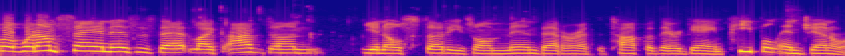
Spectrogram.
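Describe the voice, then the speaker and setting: A woman speaks with an American accent in an animated tone. Her pitch swings very widely. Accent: New York accent, stronger when excited. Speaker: live stream host. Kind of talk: casual live stream discussion.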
